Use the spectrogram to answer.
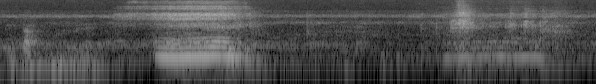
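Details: Loud rough snore on breathing in, then a quieter second snore, faint room noise between; person snoring while asleep.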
